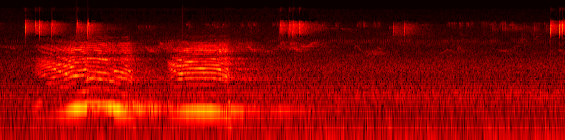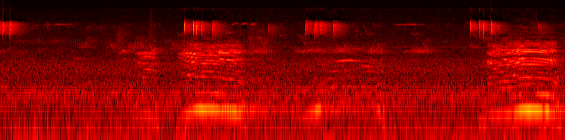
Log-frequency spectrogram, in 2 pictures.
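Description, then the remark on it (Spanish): Deer stags bellow during the autumn rut in a valley in September or October as dusk falls, several deep, drawn-out groaning roars in bursts, some overlapping, with fainter calls and sharp high-pitched cries from a crow and other birds scattered through an otherwise quiet outdoor background. “Porque no son solamente los ciervos los que están berreando, son los que predominan, pero hoy escuchamos, se atardece, había una corneja y algunas aves, algunas aves”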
